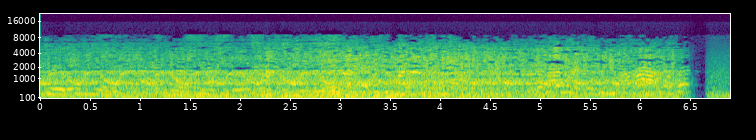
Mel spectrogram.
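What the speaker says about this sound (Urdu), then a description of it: "اسی وقت فضائی حملے کے سائرن پھر بج اٹھے" Air raid sirens wail in Israel, a steady continuous tone heard from a distance under a crowd's chatter, then cut off abruptly near the end.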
